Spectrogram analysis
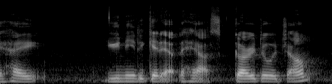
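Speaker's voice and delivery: ordinary talk, nothing marked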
